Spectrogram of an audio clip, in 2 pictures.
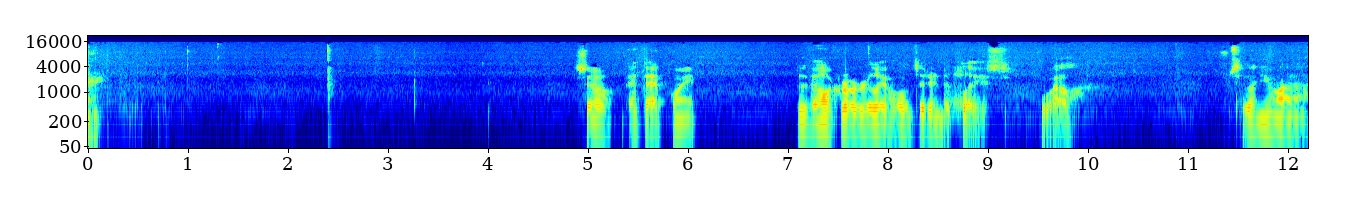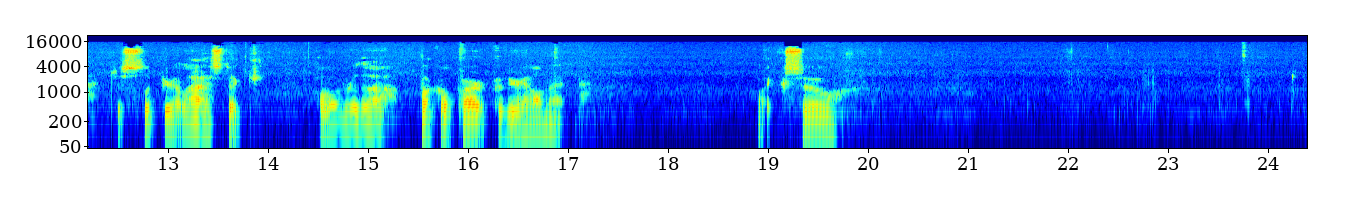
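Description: Plastic parts rustle and click softly as hands handle them.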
